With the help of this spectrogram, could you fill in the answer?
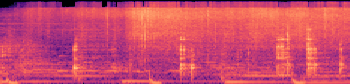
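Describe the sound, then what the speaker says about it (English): Vegetables hit an oiled flat-top griddle for Cajun fried rice, giving a steady moderate sizzle broken by several sharp spatula scrapes and clacks against the metal surface. "now that I got my griddle ready, now we're gonna go ahead and just get our, our veggies on"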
